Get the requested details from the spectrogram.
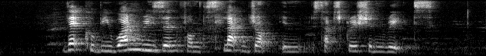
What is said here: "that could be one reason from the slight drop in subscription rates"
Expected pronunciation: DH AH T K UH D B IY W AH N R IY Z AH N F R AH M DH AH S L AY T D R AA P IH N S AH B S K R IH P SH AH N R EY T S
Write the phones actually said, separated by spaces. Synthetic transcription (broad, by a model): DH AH T K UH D B IY W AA N R IY Z AH N F R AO M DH AH S L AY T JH AA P IH N S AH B S K R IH SH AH N R EY T S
